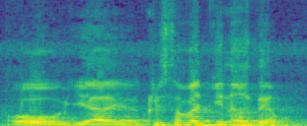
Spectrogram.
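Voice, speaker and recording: A man with a Ugandan accent chatting casually on a livestream as he answers viewers, in a halting, repetitive, earnest way. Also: mid-range voice, expressive, a little mellow. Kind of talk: casual live chat with viewers, reading out messages. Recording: noticeable background noise.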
